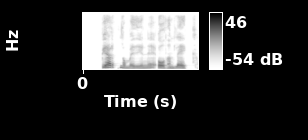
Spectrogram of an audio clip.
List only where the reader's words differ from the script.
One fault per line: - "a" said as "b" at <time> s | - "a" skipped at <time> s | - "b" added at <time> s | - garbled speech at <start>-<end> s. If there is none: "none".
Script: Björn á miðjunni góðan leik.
none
